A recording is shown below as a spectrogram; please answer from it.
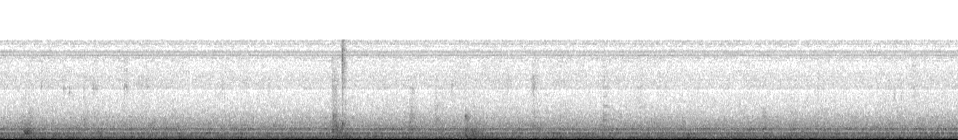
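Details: Steady low mechanical hum, like a fan or appliance, fills a small indoor room, with a few faint clicks and no animal voices.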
